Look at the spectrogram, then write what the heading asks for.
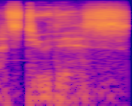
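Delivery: voiceless whisper. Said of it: "And he goes".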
